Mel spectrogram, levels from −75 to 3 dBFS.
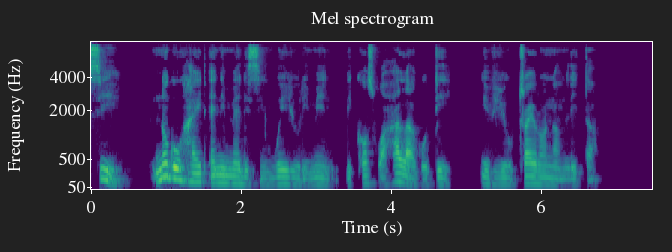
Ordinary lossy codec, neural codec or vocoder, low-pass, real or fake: none; none; 7.2 kHz; real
